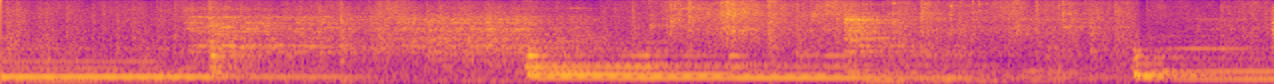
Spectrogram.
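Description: Live trio music on lute, percussion and electric guitar: long, ringing, bell-like notes that sustain and fade. New notes sound about a second in, about two and a half seconds in, and near the end.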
